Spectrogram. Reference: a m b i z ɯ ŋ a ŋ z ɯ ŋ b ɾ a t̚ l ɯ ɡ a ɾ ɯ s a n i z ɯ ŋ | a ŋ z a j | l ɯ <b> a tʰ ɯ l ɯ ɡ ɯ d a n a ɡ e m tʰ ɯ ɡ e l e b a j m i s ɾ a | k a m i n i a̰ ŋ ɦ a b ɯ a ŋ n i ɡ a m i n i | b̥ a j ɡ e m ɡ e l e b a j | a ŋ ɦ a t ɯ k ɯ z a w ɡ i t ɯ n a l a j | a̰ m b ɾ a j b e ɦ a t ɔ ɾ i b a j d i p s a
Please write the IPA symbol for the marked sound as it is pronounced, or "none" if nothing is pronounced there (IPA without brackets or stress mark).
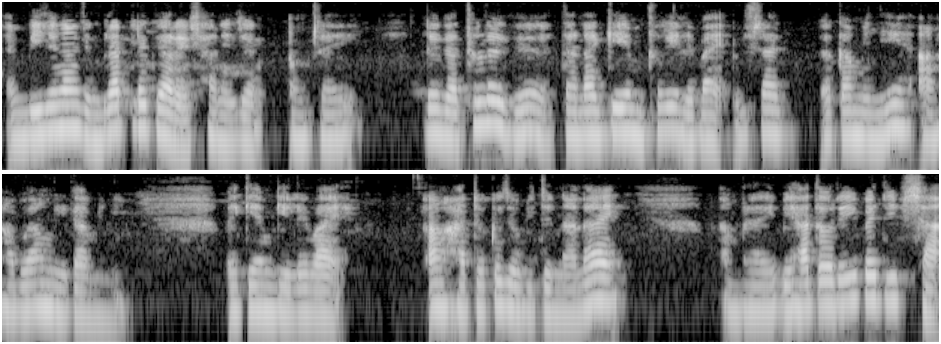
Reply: ɡ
